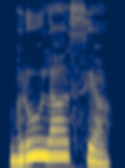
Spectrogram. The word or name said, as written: ಭ್ರೂಲಾಸ್ಯ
